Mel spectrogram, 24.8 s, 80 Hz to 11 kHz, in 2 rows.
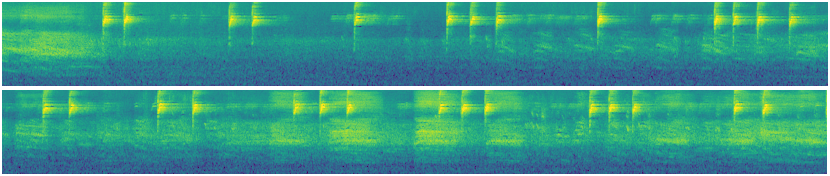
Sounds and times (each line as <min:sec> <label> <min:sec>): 0:00.0 Crows 0:02.0
0:07.4 Crows 0:24.7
